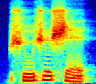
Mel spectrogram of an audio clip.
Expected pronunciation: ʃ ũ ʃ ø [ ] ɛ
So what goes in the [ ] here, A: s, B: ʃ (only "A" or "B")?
B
